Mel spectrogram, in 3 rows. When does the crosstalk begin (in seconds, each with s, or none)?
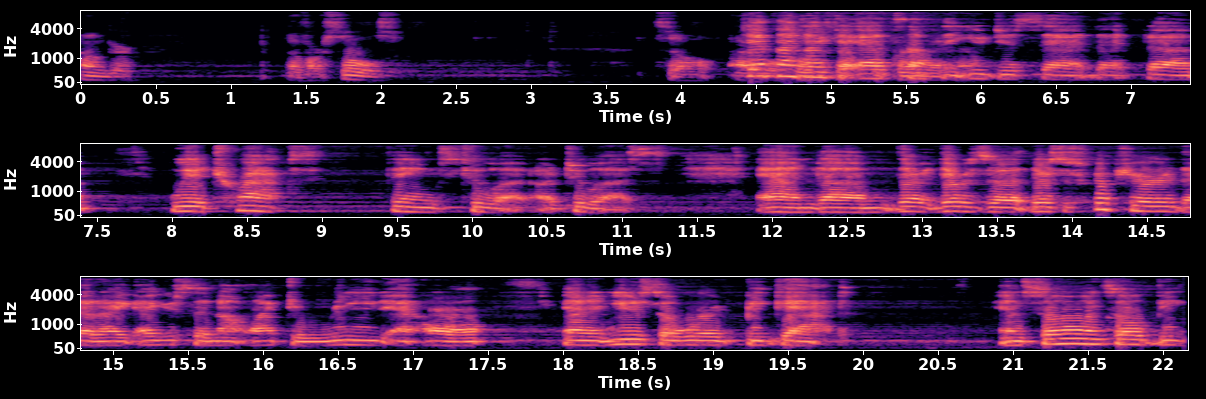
4.4 s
